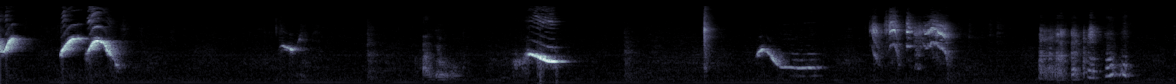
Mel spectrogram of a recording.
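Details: Grey parrot kept as a pet, chattering away to itself in a mix of sharp rising whistles, falling slurred notes, soft clicks and raspy squawk-like bursts scattered across twelve seconds.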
